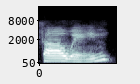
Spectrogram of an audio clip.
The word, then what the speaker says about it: Samhain: social media, and but it's spelled differently than it's pronounced. So it's spelled Samhain, but because it's Celtic, it's pronounced Samhain.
